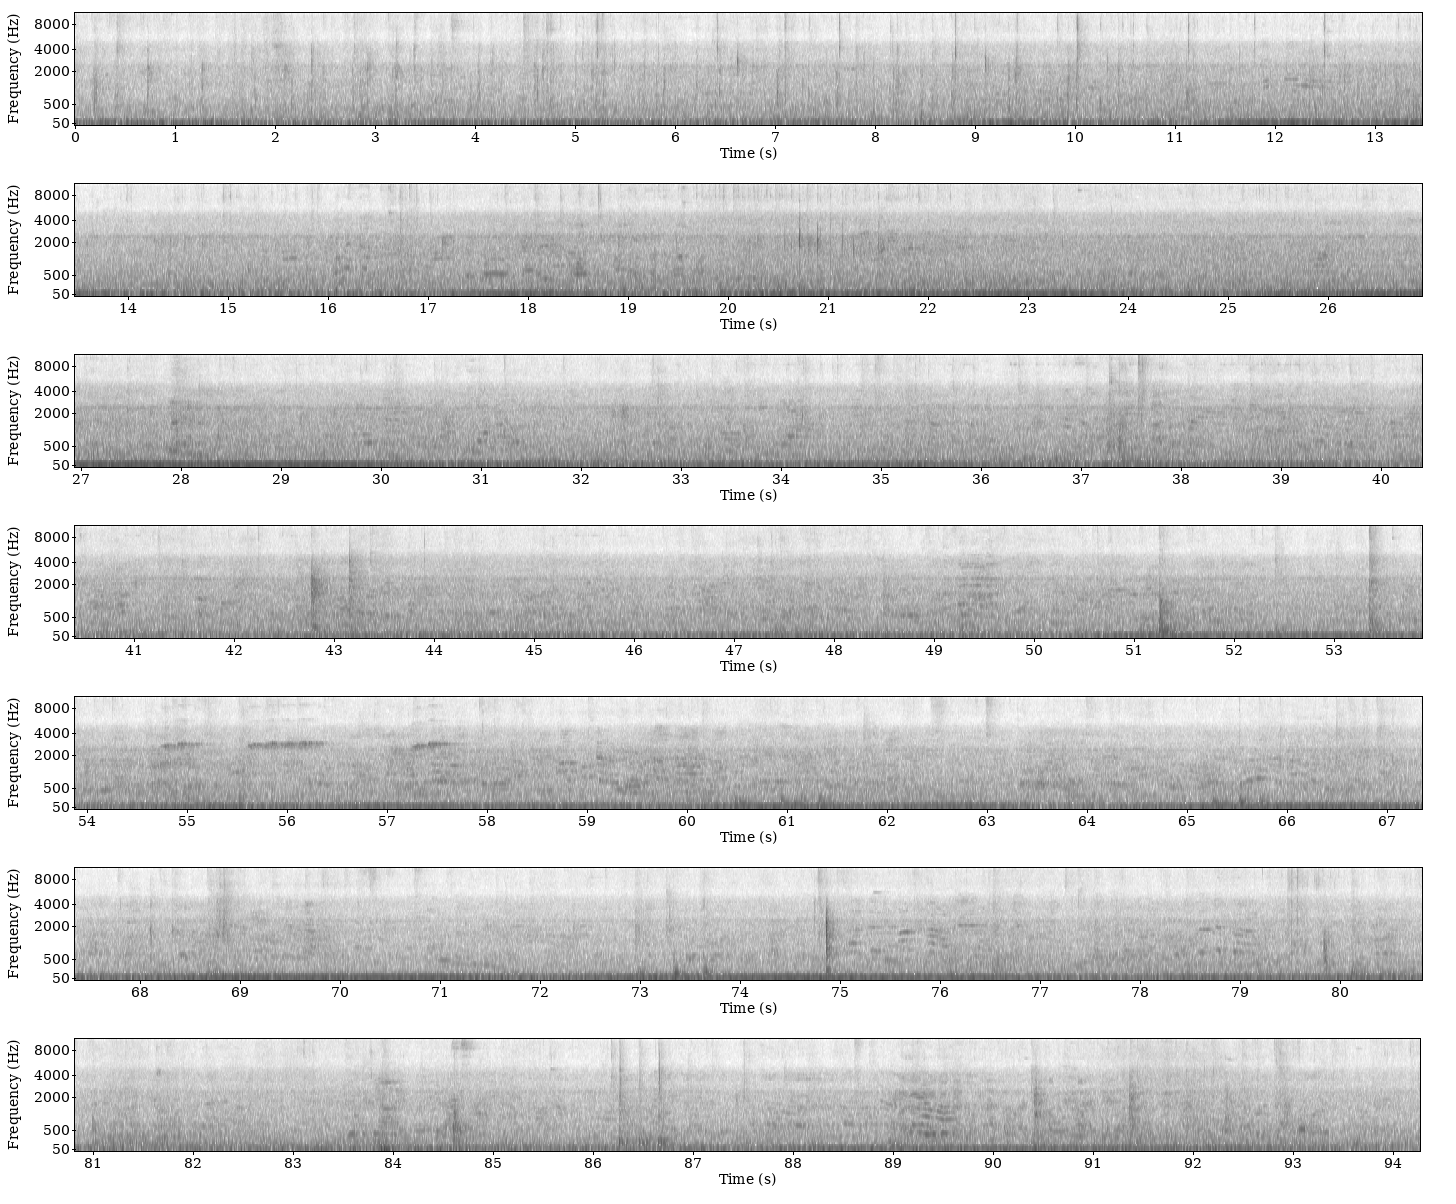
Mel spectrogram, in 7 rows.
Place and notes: Hualien Station, Hualien City - soundwalk
Messages broadcast station, From the station platform, Via underground passage, Then out of the station, Binaural recordings, Zoom H4n+ Soundman OKM II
